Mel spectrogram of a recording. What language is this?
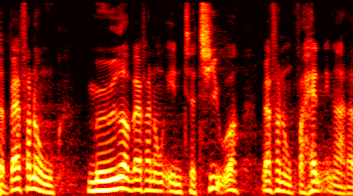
Danish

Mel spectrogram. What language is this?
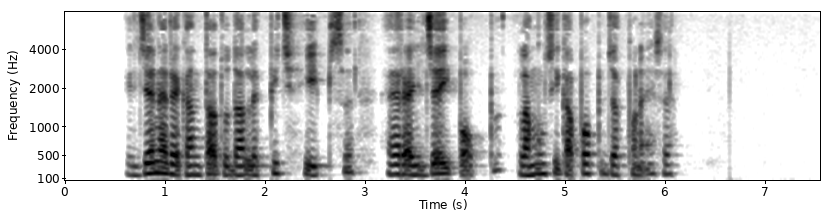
Italian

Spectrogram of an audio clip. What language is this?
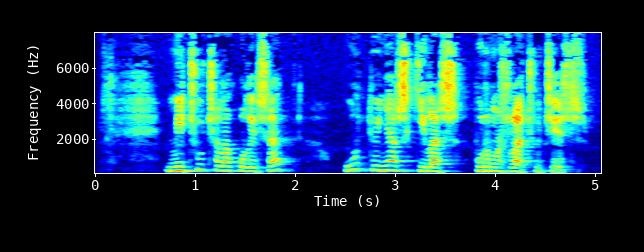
Mari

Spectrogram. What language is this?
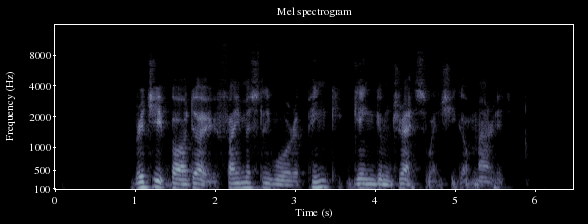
English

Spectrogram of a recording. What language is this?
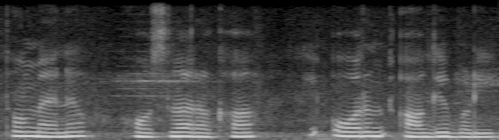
Urdu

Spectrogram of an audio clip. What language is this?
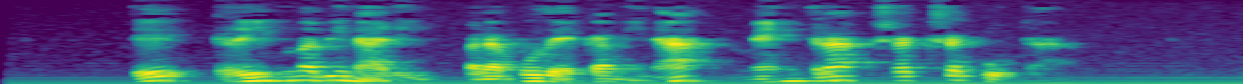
Catalan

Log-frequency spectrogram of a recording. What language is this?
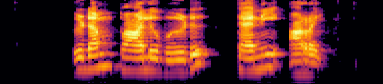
Tamil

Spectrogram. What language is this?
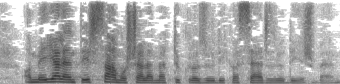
Hungarian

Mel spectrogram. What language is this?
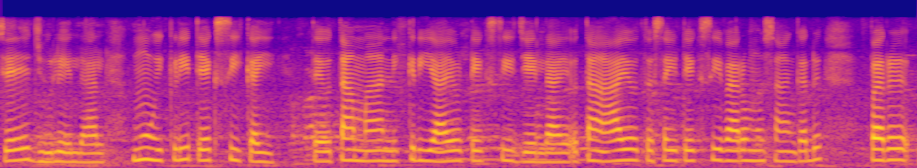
Sindhi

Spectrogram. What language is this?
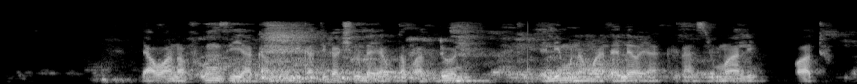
Swahili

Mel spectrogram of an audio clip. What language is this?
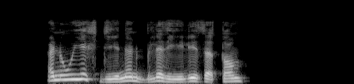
Kabyle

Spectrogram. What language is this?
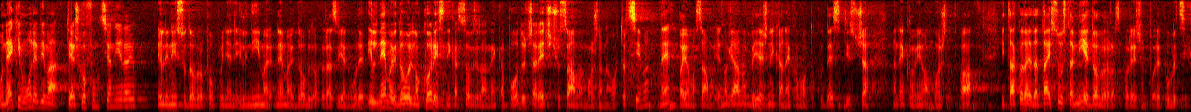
Croatian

